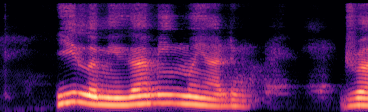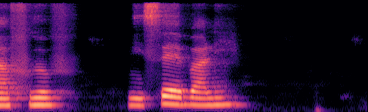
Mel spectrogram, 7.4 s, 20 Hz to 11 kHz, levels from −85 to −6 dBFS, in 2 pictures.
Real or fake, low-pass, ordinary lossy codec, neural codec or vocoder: fake; 9.9 kHz; MP3, 96 kbps; codec, 24 kHz, 0.9 kbps, DualCodec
